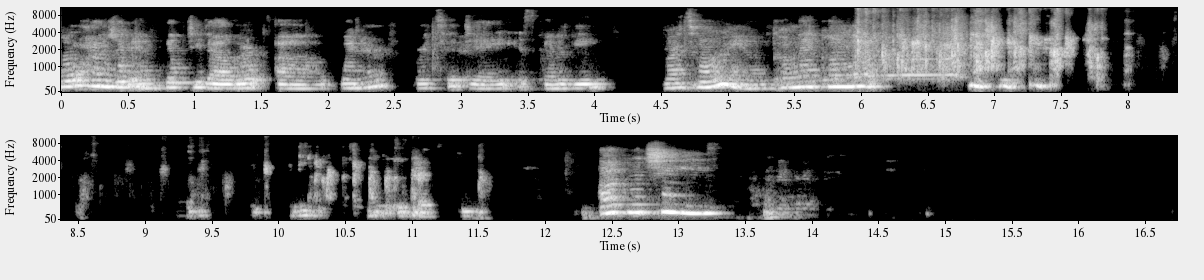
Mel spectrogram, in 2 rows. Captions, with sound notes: So, the $450 winner, who today is going to be Virtourium. Come now, come now. (audience applauding) I'll go cheese.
